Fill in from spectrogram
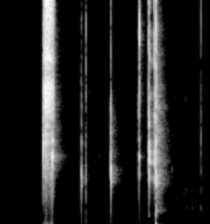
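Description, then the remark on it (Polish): A bottle of chai cola bought from Żabka is opened: a short burst of hissing gas, a few small clicks, then a sharper crack that rings out briefly. No voices. “Czekajcie, wezmę sobie łyka, bo mam tutaj takie picie z żabki, kupiłam sobie, więc muszę wziąć łyka, ale czekałam, żeby je otworzyć na tym podcaście, żebyście usłyszeli ten piękny dźwięk lata, moi drodzy.”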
